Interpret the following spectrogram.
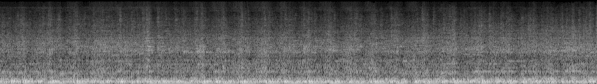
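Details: Chevy C10 V8 after a new wiring harness, injectors and MAP sensor: a deep idle with a lumpy, uneven rumble that wavers instead of settling; a vacuum leak makes the idle act up.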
